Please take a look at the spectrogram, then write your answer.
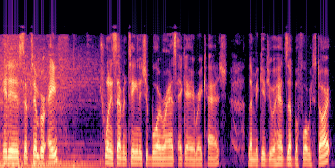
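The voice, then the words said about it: Congested voice with a cold. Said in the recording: “I have a cold, so if you hear me cough or sneeze”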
